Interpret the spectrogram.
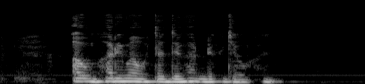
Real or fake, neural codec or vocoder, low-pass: real; none; 10.8 kHz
